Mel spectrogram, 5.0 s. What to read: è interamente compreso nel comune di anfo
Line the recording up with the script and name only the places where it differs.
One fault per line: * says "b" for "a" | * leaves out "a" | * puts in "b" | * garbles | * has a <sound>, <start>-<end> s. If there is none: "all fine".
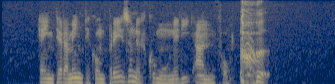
* has a cough, 3.6-4.1 s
